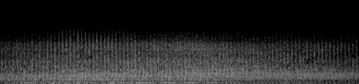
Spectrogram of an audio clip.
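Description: Military National Guard helicopter flying overhead near an airport, a steady rotor chop and engine roar holding at moderate loudness for a few seconds.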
